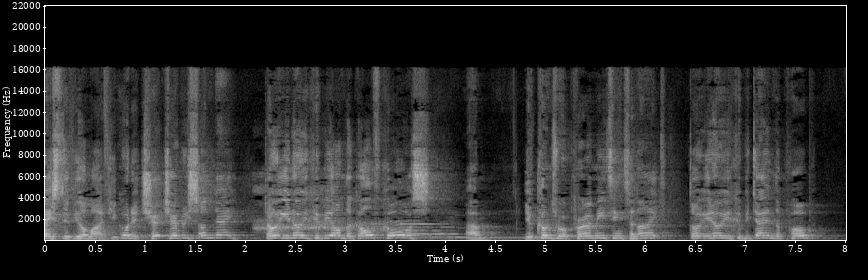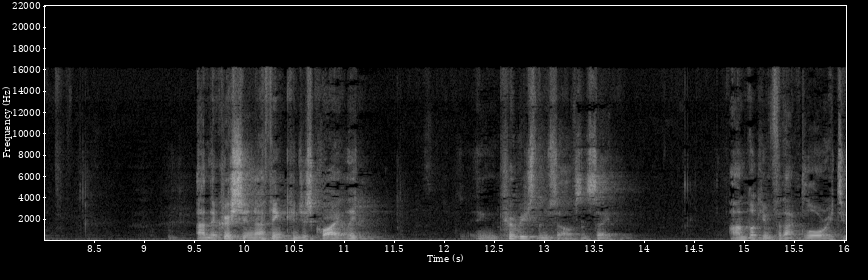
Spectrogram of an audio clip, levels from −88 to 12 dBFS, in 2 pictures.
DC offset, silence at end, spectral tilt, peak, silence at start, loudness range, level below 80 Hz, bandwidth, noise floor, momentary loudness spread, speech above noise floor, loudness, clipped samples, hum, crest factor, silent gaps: under 0.1%; 0 s; -2 dB/octave; -2 dBFS; 0 s; 12 LU; -64 dBFS; 16.5 kHz; -60 dBFS; 14 LU; 38 dB; -22 LUFS; under 0.1%; none; 22 dB; none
